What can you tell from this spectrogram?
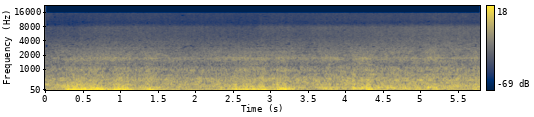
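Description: Car driving along a road, heard from inside the cabin: a steady low rumble of tyres and engine, swelling louder for about a second near the start.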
